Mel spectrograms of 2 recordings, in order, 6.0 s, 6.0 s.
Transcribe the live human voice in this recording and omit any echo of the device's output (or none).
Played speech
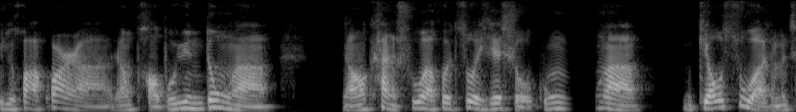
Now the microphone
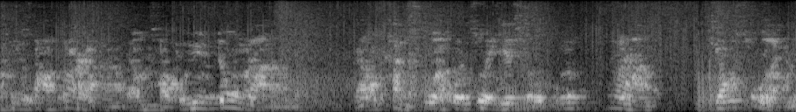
none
